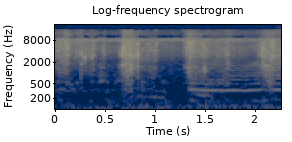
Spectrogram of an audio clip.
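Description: A flying insect buzzing close by, a steady hum that starts about one and a half seconds in, after a short rustle of footsteps less than a second in, over a low rumble.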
